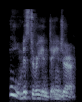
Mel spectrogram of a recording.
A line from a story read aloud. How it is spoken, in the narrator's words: exclaimed with his eyes and arms wide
